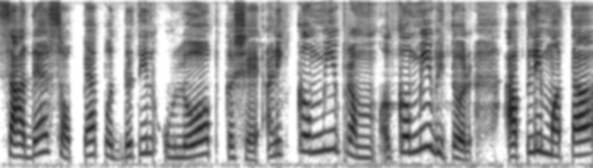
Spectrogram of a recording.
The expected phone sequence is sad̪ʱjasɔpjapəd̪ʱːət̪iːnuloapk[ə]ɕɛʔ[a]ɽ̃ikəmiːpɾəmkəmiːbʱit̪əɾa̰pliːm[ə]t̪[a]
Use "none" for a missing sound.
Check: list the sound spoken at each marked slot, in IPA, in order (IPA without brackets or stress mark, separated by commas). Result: ə, a, ə, a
